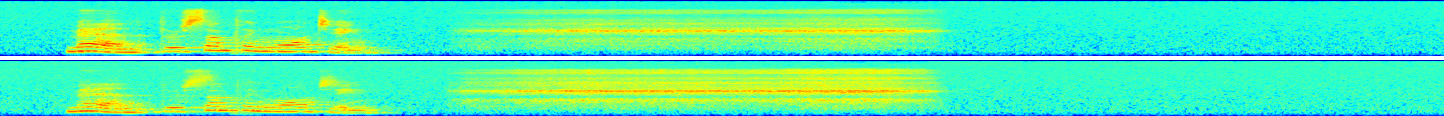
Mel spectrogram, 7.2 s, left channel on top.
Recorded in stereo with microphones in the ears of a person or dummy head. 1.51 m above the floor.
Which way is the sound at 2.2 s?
45° right (ahead or behind).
